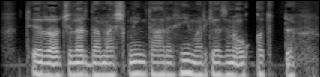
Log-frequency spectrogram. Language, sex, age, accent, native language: Uzbek, male, 18-24, Qashqadaryo, Uzbek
